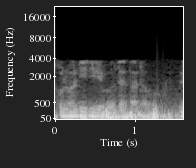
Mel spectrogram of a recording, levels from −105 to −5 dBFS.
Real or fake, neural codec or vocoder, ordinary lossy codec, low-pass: real; none; AAC, 16 kbps; 7.2 kHz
